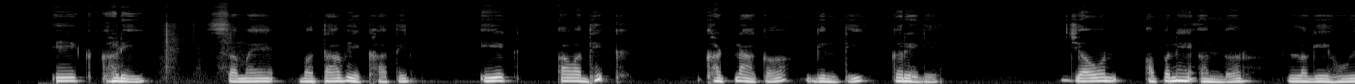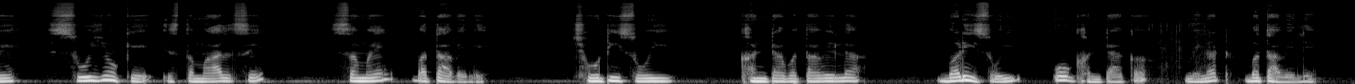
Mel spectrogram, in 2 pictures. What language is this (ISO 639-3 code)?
bho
